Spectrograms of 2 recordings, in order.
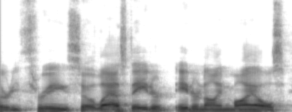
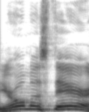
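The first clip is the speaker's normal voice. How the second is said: higher, sarcastic parroting of the cheer; mocking echo; 3 dB louder than usual. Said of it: "you hate when people say that".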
